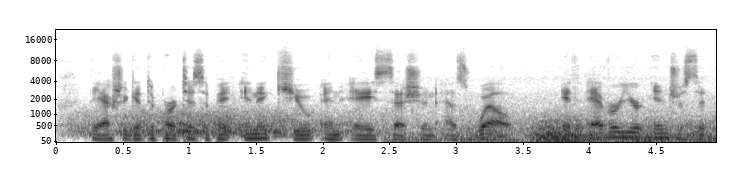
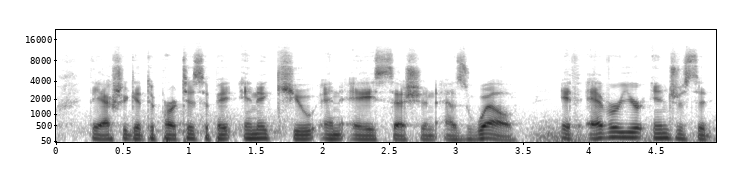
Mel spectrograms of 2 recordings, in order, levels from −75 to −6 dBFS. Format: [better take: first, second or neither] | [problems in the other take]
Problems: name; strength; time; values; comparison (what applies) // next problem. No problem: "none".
second | rain or running water; loud; throughout; 3 dB below the speech; faint in the second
